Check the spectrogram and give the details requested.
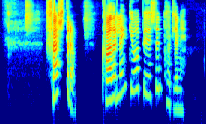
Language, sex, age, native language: Icelandic, female, 40-49, Icelandic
